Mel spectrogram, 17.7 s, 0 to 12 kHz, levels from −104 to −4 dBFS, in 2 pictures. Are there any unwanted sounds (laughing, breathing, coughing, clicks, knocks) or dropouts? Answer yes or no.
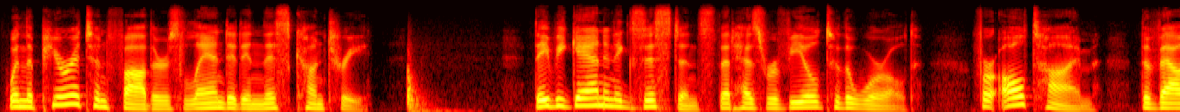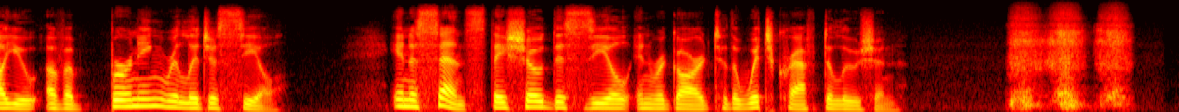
yes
